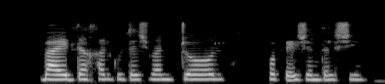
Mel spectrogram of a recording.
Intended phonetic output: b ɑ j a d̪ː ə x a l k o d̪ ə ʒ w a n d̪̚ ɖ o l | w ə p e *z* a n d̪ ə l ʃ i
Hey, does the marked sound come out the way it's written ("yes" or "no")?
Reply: no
